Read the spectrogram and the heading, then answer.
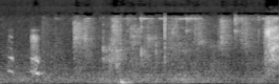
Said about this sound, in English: Just say it and tell that dog to stop moving around and holler so much.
